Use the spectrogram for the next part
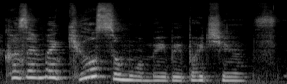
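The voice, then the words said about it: Magdalena impression. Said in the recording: “does an excellent Magdalena impression”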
